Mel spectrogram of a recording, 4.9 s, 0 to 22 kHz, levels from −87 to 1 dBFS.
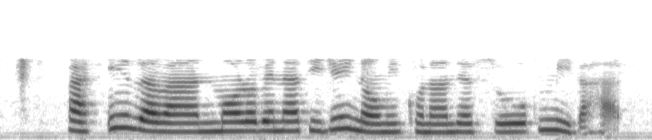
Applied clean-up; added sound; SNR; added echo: none; none; none; none.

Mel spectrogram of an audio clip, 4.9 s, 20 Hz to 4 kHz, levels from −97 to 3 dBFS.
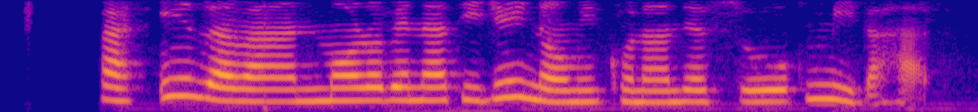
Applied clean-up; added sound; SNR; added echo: neural mask model DeepFilterNet 3.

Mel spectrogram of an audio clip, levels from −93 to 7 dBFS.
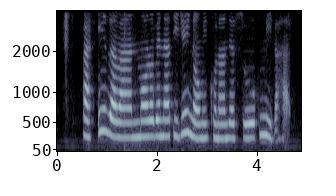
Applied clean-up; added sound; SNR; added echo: neural separator model SepFormer DNS4.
